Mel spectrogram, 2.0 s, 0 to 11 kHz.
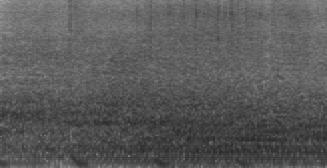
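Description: Audi RS6 Avant Performance's twin-turbo V8 driving past on a wet road: a steady engine note under a loud hiss of tyres on wet tarmac, swelling slightly as the car goes by.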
